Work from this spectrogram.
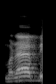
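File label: "merabit", Malay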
